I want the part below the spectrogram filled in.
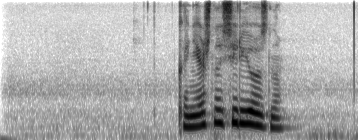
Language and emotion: Russian, neutral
